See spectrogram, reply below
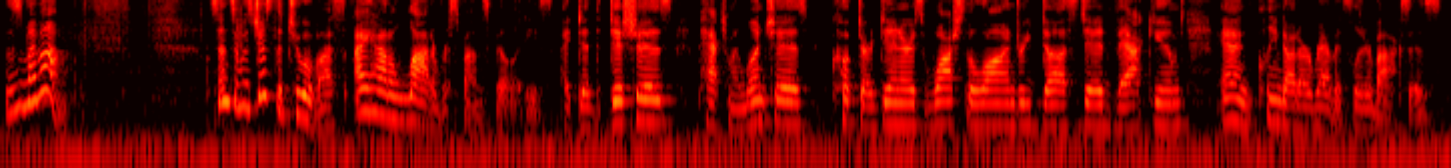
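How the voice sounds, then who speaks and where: A woman's voice: fairly low pitch, a little slow, vocal fry, a bit bright, low-quality recording. A woman reading a children's book aloud expressively for library story time, with asides to her listeners. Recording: faint background noise.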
